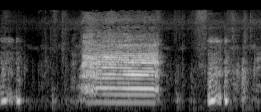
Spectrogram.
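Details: Domba, a sheep being fed dry fodder with children nearby: one long, steady, harmonic bleat lasting about a second, framed by brief children's voices before and after.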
